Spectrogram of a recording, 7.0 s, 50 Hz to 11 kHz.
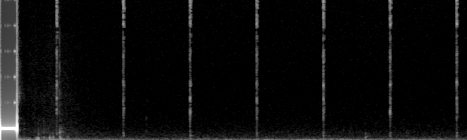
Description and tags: Sony M10 150103 03 normalized
Self-noise test of line-level input of Sony M10, via Rode NT1a and Sound Devices Mixpre-D, of watch ticking. Designed as comparison with Tascam DR-70D and direct digital output (see separate files).
BEWARE OF LOUD 0db test tone at the beginning: turn volume down.
comparison, M10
